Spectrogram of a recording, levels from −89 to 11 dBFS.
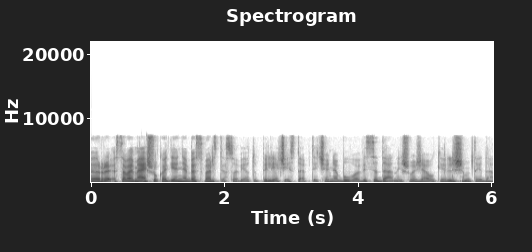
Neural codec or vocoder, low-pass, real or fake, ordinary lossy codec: none; 7.2 kHz; real; AAC, 64 kbps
